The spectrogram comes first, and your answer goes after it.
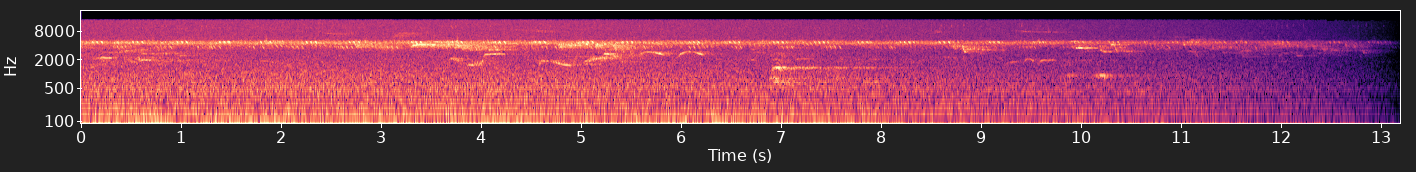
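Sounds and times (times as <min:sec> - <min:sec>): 
crickets trilling at Lacoux: 0:00.0 - 0:09.8.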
